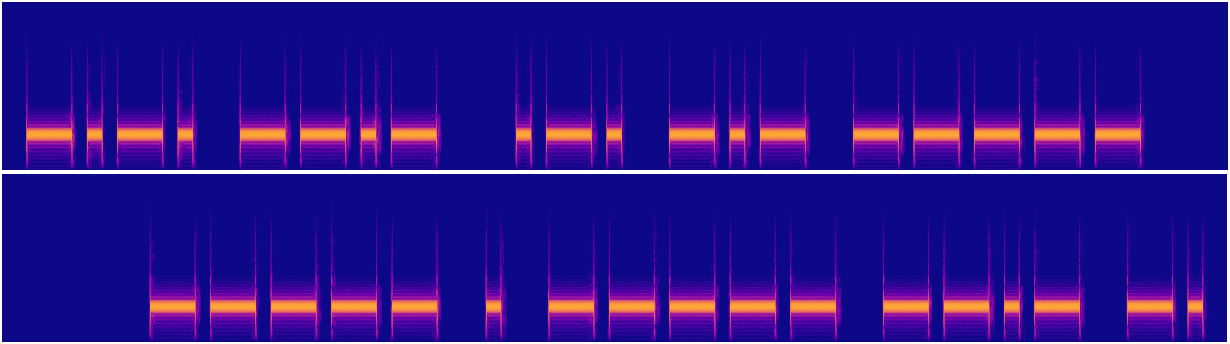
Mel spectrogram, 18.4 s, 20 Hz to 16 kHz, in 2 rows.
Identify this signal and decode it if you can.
Morse code, heard as a keyed tone, about 10 wpm, 800 Hz. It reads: CQRK0 0E0QN
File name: LEZIONI / 6 PKX0 / 6 PKX0 10wpm 2707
